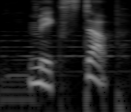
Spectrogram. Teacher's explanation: The T sound at the end of mixed is linked to the next vowel, mixed up. Listen again and repeat.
